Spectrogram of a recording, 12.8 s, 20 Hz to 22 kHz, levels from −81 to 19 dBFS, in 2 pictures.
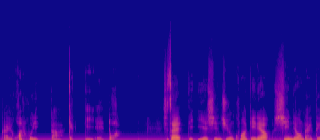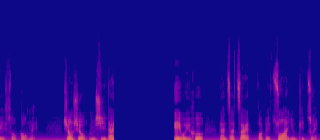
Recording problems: electrical hum; faint; throughout; 60 Hz, 25 dB below the speech
audio cutting out; at 8.5 s for 1 s

